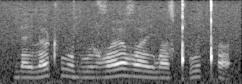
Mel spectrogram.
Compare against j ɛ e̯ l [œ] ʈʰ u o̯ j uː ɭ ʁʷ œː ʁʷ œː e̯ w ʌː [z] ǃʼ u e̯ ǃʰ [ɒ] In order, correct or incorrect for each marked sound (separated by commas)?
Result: correct, correct, incorrect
